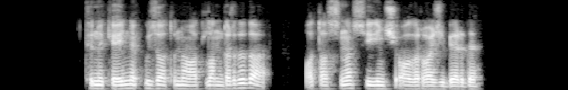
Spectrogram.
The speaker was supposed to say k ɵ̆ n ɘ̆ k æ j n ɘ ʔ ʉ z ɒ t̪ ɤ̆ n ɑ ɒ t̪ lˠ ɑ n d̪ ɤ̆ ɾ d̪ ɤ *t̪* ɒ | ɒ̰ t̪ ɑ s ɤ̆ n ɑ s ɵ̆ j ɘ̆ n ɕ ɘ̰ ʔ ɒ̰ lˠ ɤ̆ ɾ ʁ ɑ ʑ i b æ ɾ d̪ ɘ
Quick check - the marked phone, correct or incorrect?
incorrect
